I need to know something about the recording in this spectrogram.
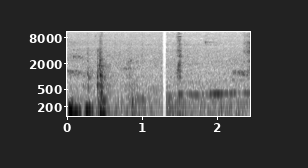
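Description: A hand working pieces of salted, sun-dried raw mango into ground masala powder in a shallow pan: three faint ticks as fingers and mango pieces touch the pan.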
